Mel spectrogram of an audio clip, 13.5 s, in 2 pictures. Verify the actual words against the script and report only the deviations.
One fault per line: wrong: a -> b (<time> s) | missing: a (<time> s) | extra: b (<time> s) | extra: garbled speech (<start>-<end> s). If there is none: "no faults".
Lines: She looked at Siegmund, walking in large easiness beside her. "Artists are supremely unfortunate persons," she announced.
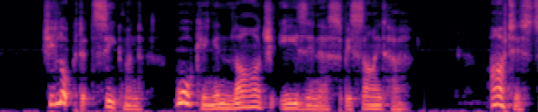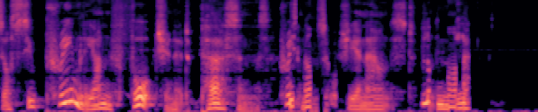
extra: garbled speech (10.2-10.9 s)
extra: garbled speech (12.0-12.6 s)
